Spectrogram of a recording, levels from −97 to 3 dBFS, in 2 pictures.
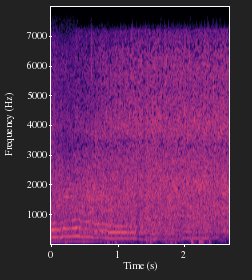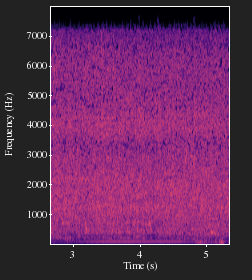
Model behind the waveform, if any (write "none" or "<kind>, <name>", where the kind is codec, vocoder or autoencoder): none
